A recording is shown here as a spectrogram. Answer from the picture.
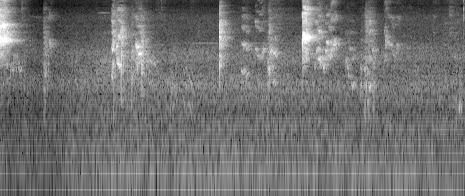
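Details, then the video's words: Pet budgerigar chattering indoors: a string of quick, scratchy chirps and clicks of varied pitch, with a bright squeak near the end. "বাজরিগার পাখির ডাক"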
